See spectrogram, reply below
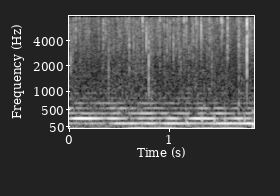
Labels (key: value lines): label: biophony, midshipman
recorder: SoundTrap 500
